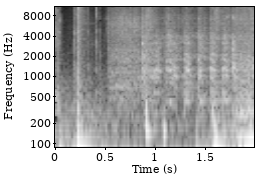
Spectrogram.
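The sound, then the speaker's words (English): A car engine hums low and steady while driving, with a few sharp knocks and thumps rising briefly above the drone. “driving over to Neil Casey's house.”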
